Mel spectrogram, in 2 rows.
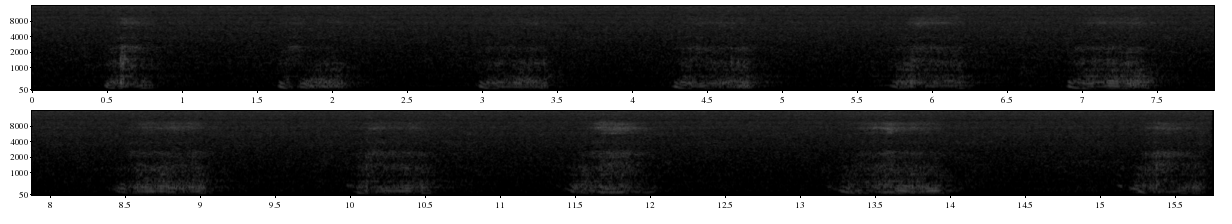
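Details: A 13-week-old Golden Retriever puppy snoring while asleep: soft, rasping breaths repeated roughly every 1.4 seconds, each a broad noisy burst with quiet gaps between, in a calm indoor setting.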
